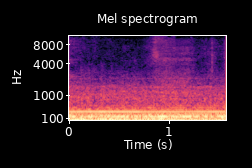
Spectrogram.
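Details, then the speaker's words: 2004 Mercedes SL500 driving after its ABC suspension was converted to coilovers: a steady low drone and hum over road rumble. It is suspected to come from the fuel pump, and it seemed to follow the throttle, though that is doubted. "also there's a noticeable hum it has been coming from the fuel pump and it kind of is harmonious with um when I give it gas"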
